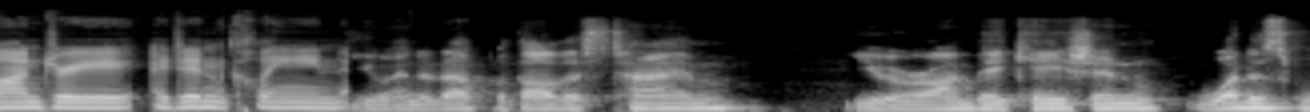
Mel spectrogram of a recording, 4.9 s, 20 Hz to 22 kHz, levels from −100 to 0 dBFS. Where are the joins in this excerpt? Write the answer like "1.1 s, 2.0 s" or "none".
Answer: 1.3 s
